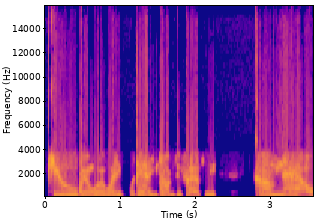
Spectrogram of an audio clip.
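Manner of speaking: put-on high-pitched, incredulous young caller; retold bewilderment. Son on the phone to his fast-talking dad, imitated bewilderment.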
